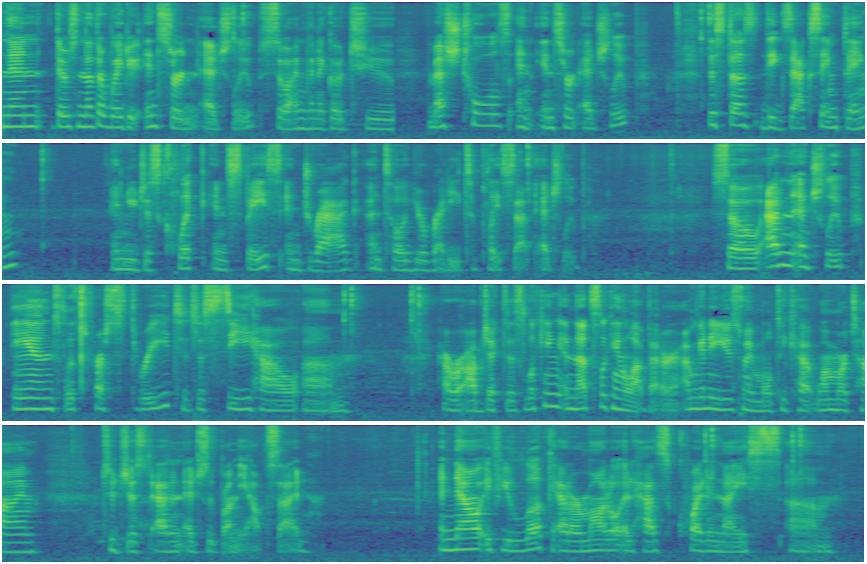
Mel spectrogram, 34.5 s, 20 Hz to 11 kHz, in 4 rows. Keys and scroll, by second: 18.0 3.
